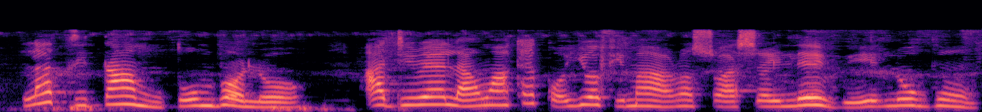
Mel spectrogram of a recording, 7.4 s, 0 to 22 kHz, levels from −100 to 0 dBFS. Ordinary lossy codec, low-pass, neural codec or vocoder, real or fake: none; 7.2 kHz; none; real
